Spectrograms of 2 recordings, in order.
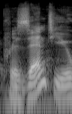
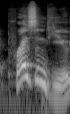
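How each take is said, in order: First: The stress is on the second syllable. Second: The stress is on the first syllable. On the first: Someone is offering or showing something. "I present you with this video" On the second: Someone is being turned into a gift. "you'd worry about getting stuffed in a box with a bow on it"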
